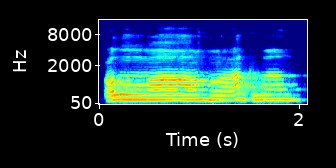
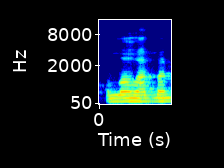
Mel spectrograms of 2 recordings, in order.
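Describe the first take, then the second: First: It is said more loudly and forcefully. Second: It is said at a softer, normal volume.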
